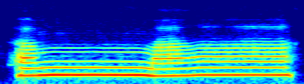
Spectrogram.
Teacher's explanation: The m sound needs to be a bit longer, okay? Because of this shadda sign.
